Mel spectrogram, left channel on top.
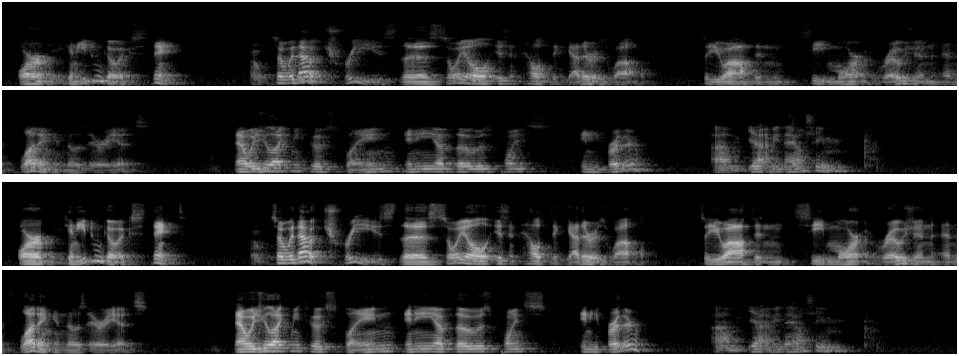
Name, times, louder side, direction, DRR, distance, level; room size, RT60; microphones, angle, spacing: voice 1, 0.2-1.7 2.7-6.4 7.0-11.0 11.9-15.0 15.3-15.9, right 5 dB, 80° right, 11 dB, 0.5 m, -27 dB
voice 2, 16.6-18.3, left 2 dB, 55° left, 4 dB, 0.8 m, -37 dB
4.5 x 2.3 x 4.3 m, 0.43 s
head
